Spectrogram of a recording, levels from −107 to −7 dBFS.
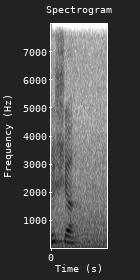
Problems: none marked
